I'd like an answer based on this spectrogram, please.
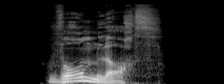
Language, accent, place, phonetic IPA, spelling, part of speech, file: German, Germany, Berlin, [ˈvʊʁmˌlɔxs], Wurmlochs, noun, De-Wurmlochs.ogg
- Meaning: genitive singular of Wurmloch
